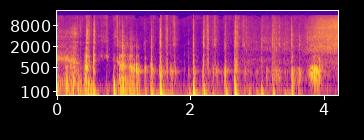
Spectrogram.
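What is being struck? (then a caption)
Plastic cosmetic cream jar. A small, hollow, round plastic cosmetic cream jar with a black lid and a white-and-red label is tapped with long acrylic nails on its lid and sides. The result is a loose, irregular run of short, hollow, dull clip-clop taps, deep and low, each dying away almost instantly.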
